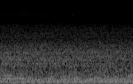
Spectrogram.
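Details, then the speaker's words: Dayton 1LPN8 AC gear motor, oscillator for an outdoor greens fan, just reassembled with gears regreased: short steady low hum as it comes up to speed, smooth and even, rotating again, repair fixed it; normal running. "to rotate i hear it and yep there it goes it is now rotating again and that fixed it"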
